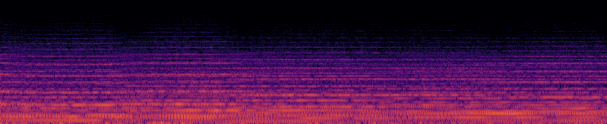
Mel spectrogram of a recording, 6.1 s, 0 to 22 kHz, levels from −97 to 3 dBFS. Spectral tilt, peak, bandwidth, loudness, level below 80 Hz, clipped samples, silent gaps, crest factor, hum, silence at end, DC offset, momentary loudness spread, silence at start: -7 dB/octave; -26 dBFS; 13 kHz; -41 LUFS; -52 dBFS; under 0.1%; none; 14 dB; none; 0 s; under 0.1%; 4 LU; 0 s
